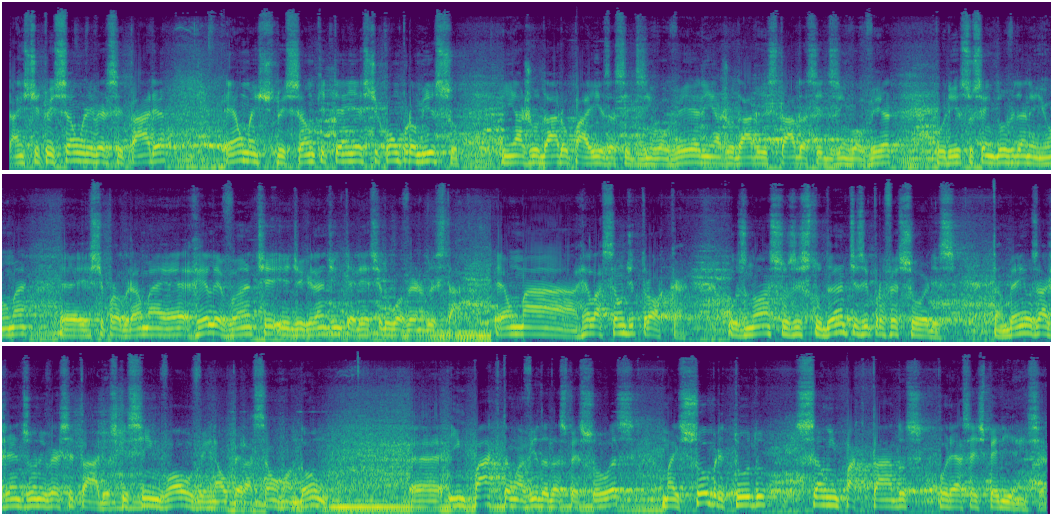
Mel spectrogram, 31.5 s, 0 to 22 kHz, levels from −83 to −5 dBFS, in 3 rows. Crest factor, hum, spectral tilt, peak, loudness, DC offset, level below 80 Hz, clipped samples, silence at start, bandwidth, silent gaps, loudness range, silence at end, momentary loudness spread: 14 dB; none; -5.5 dB/octave; -2 dBFS; -16 LUFS; under 0.1%; -32 dBFS; under 0.1%; 0.05 s; 19 kHz; none; 1 LU; 0.05 s; 3 LU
